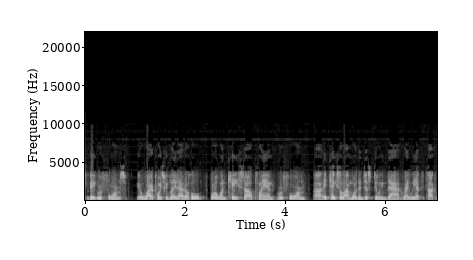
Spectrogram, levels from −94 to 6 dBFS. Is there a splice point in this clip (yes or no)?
yes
